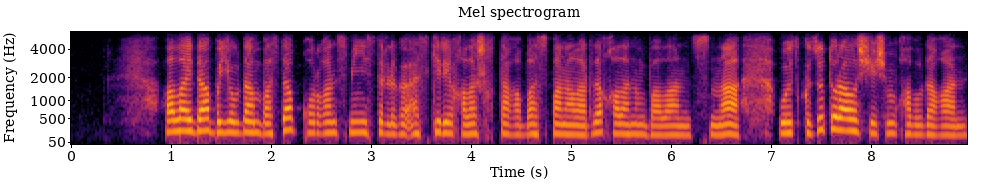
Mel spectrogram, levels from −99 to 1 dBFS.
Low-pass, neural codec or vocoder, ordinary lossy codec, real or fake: 5.4 kHz; none; Opus, 16 kbps; real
